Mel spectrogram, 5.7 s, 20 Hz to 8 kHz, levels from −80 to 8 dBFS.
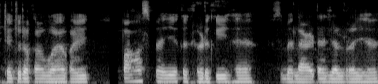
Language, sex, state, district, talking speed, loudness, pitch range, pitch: Hindi, male, Punjab, Fazilka, 160 wpm, -16 LUFS, 105-115 Hz, 110 Hz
